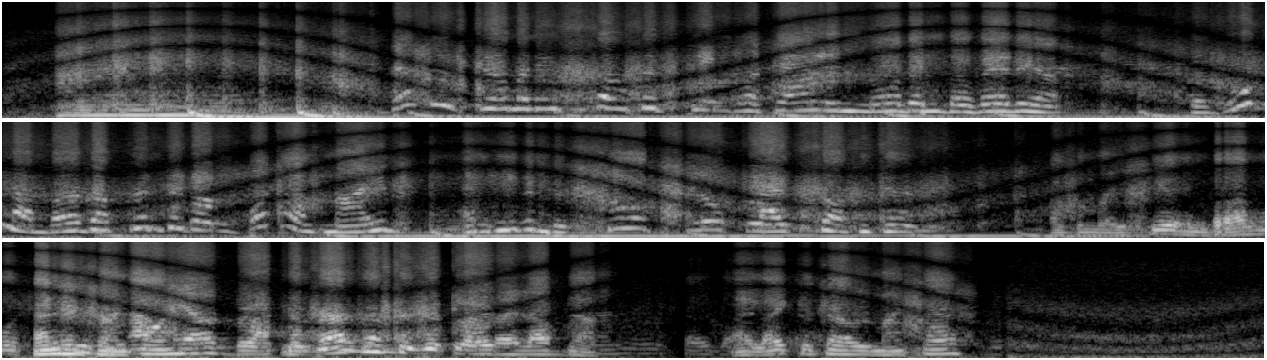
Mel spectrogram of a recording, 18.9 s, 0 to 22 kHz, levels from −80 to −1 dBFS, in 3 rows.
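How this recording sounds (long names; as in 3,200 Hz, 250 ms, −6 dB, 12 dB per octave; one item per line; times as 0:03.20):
aliases and images of a low sample rate 6,600 Hz, jitter 20%
phaser sweep stages 8, 0.26 Hz, lowest notch 140–1,400 Hz
a quantiser's noise floor 10 bits, dither none
a shimmering, thickened sound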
